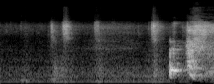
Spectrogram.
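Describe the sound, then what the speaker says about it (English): A single person sneezes once, close and loud, with a sharp burst near the end, after a few small breathy sounds and sniffs in an otherwise quiet room. "The feathers in my hat are making me sneeze."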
